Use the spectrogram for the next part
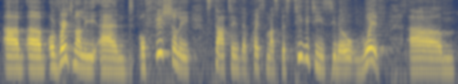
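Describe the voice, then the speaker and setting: A woman's voice: on the low side, lively intonation, a little slow. A woman with a Ghanaian accent hosting a live morning show, chatting informally and promoting with emphatic enthusiasm.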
